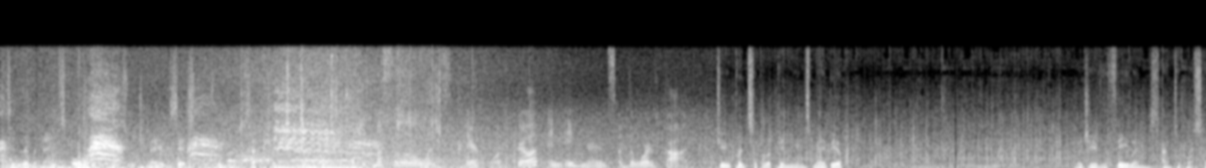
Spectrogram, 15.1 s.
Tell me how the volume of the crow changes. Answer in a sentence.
The loudness of the crow goes down.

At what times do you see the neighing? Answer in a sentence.
The neighing can be heard from 3.4 to 4.6 s.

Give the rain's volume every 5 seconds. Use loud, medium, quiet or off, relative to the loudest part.
loud, medium, medium.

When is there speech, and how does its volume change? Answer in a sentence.
You can hear the speech from 0.0 to 10.6 s, at a steady volume; and briefly from 13.4 to 15.0 s.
